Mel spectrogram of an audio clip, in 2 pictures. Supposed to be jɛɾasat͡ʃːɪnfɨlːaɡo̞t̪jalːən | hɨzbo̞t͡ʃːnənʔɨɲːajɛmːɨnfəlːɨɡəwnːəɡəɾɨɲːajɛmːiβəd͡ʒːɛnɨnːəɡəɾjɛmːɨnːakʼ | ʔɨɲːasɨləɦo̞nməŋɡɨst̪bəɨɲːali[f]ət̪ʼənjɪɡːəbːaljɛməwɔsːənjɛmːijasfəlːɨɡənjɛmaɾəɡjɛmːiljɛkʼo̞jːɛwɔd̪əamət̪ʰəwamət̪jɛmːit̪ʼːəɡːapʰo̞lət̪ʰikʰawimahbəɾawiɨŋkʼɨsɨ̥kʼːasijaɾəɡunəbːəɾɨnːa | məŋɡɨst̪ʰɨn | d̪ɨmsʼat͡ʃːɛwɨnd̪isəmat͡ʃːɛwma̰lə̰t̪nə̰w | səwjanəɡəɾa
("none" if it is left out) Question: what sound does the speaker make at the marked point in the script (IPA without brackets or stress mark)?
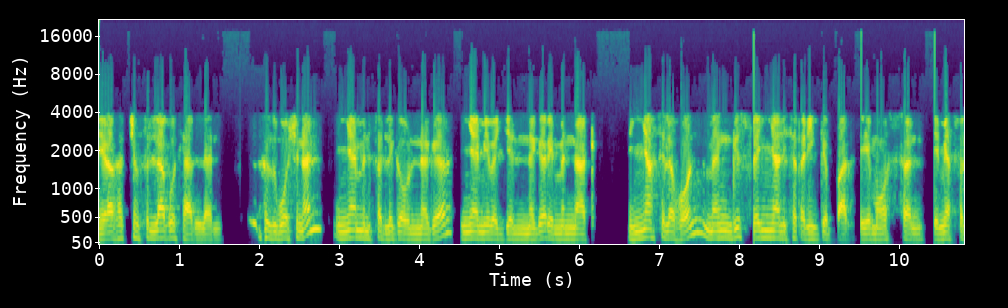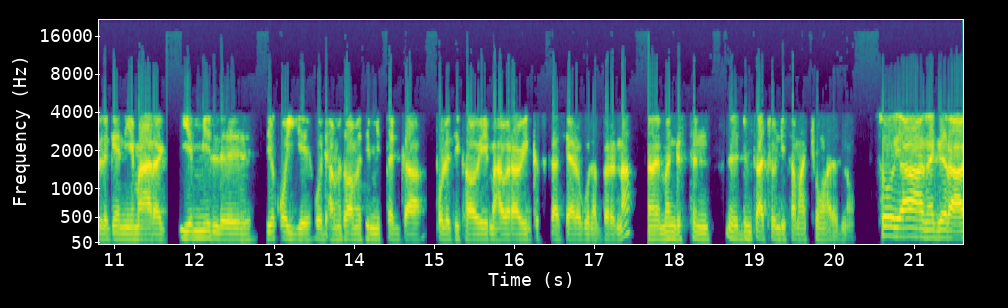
s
